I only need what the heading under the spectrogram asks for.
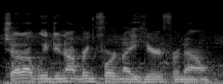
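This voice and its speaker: A man's voice: mid-range voice, level tone, soft background music. A young man chatting casually over a game, blunt and swearing now and then. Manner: blunt, swears, quick to shut others down. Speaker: guest co-commentator. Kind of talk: casual gameplay chat.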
